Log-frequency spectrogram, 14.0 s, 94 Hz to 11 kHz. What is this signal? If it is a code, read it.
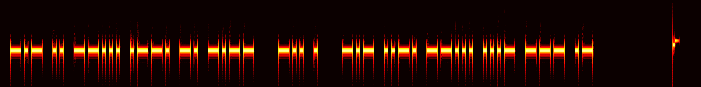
Morse code, heard as a keyed tone, about 17 wpm, 700 Hz. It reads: KI7PNY DE KF7VOA
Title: USA Callsign DE Callsign - 6 Characters - 17wpm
